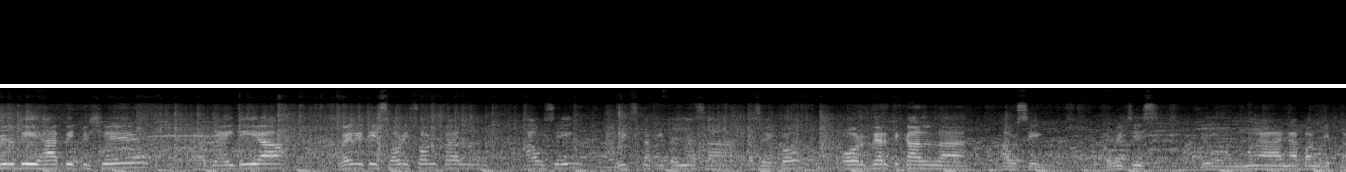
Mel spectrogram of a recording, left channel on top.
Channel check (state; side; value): silent; left; digital silence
